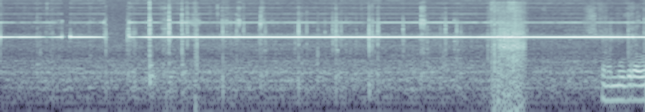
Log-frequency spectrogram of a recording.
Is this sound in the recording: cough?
no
